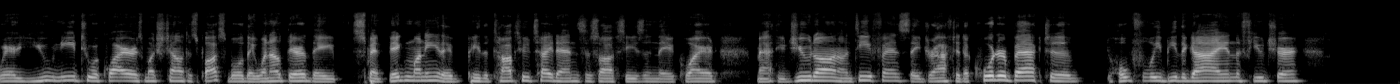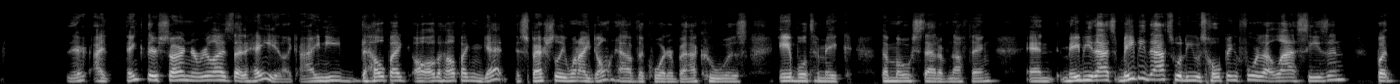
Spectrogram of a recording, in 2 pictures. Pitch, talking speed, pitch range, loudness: 160 Hz, 210 wpm, 145-175 Hz, -24 LUFS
